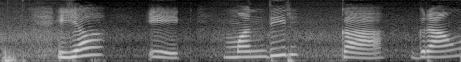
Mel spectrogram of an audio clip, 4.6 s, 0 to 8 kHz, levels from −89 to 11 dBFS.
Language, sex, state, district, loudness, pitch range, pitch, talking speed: Hindi, female, Bihar, West Champaran, -16 LUFS, 245-300 Hz, 260 Hz, 80 wpm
